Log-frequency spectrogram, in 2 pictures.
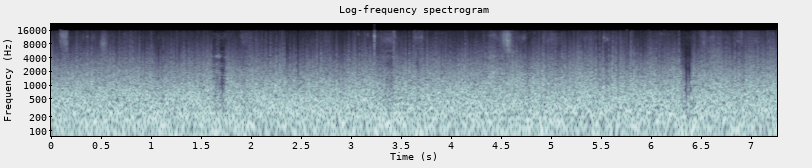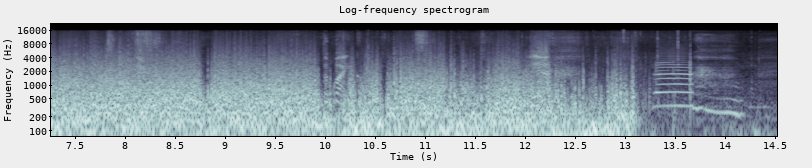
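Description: Loud, steady wind rushing over the microphone of a hand-held camera while cycling. It cuts off suddenly about a second before the end, and a short voice follows.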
